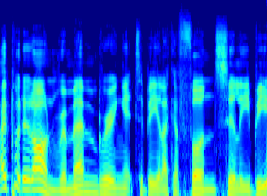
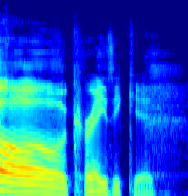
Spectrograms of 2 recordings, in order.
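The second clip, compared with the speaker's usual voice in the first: fond, warm fatherly voice, a bit louder; 3 semitones higher, 8 dB louder than usual. Retelling a daughter putting ice cream on his face: imitating Arnold, fond.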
